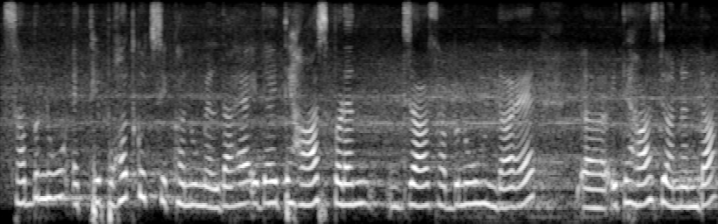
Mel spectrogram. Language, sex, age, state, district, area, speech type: Punjabi, female, 18-30, Punjab, Tarn Taran, urban, spontaneous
